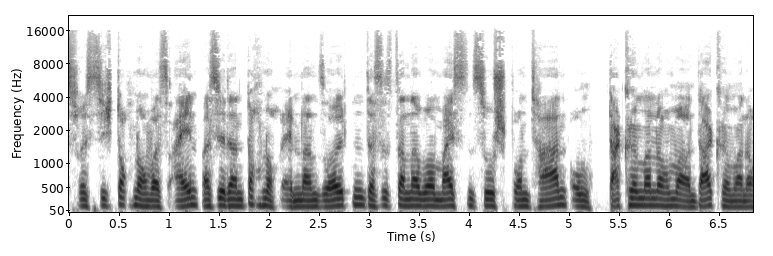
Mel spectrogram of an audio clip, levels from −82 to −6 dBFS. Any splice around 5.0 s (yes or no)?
yes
